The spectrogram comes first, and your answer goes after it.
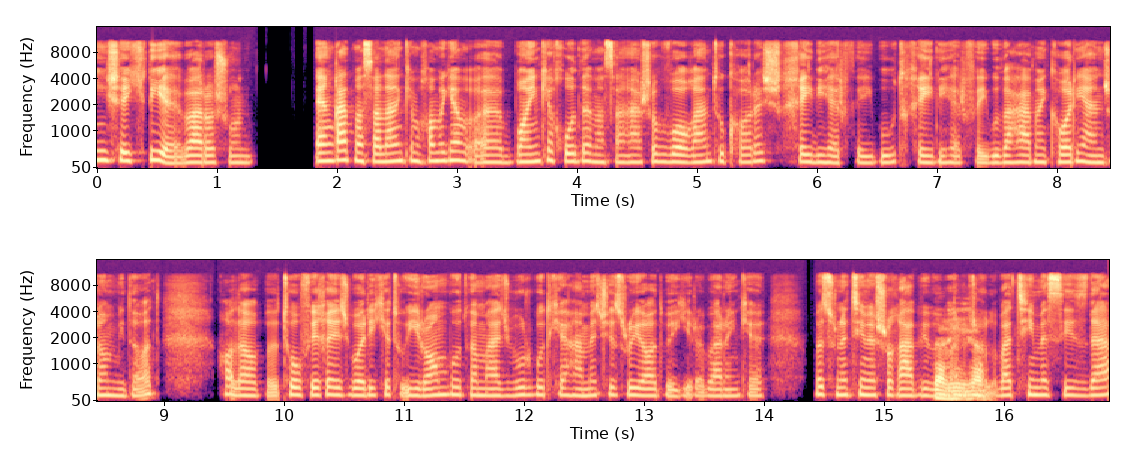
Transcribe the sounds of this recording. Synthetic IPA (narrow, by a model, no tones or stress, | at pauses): inʃe̞cʰliebæɾɒːʃun | ʔe̞ŋɢæːd̪mæsælæncʲʰe̞mixɒmbeɟæmbɒːiːncʰe̞xod̪emæsælænæɾʃɒbvɒːɣeænt̪ʰukʰɒːɾe̞ʃxe̞jliːhe̞ɾfe̞iːbuːd̪̥xejliːɦe̞ɾfe̞iːbuːd̪væɦæmekʰɒːɾiːænd͡ʒɒːmːiːd̪ɒd̪̥ | hɒːlɒːt̪ʰoːfiːɣeːd͡ʒbɒːɾiːcʰe̞t̪ʰuiːɾɒːnbuːd̪væmæd͡ʒbuːɾbuːd̪cʰe̞ɦæme̞t͡ʃʰiːzɾujɒːd̪be̞ɟḭɾebæɾɒːjiːŋcʰe̞ | b̥e̞t̪ʰunet̪ʰiːme̞ʃroɣæbviːbd͡ʒo̰lo̰væt̪ʰiːmesiːzd̪æ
